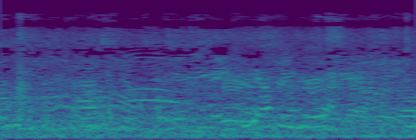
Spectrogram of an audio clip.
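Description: Background chatter: several people talking at a low level, no single voice standing out.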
